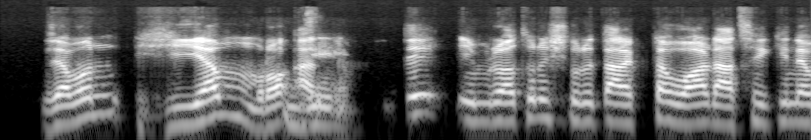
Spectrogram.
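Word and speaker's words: امرأة: দেখেন সবাই খেয়াল করি ইমরতুন শব্দের আগে অন্য শব্দ হলে আলিফটি শুধু লেখা আসে উচ্চারণে আসে না লেখক বুঝাতে চাচ্ছেন ইমরাতুন শব্দের শুরুতে যদি আরেকটা ওয়ার্ড থাকে তো সেক্ষেত্রে এই যে আলিফটা দেখতে পাচ্ছি এই আলিফটা কিন্তু পড়াতে আসবে না লেখাতে আসবে ঠিক আছে যেমন হিয়ামর ইমরাতুনের শুরুতে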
